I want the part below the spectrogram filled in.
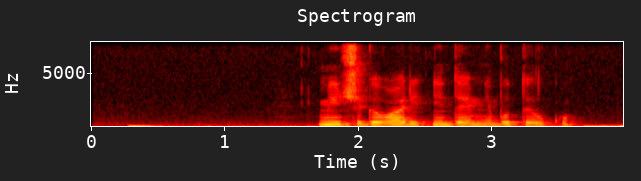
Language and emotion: Russian, neutral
